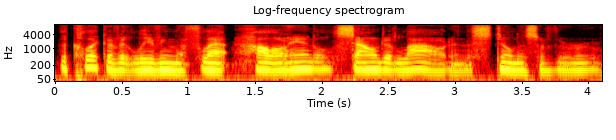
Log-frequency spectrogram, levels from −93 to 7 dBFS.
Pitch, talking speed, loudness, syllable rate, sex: 125 Hz, 250 wpm, -20 LUFS, 5.5 syllables/s, male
